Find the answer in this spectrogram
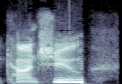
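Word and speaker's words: Khonshu: just don't believe the uh i'm never gonna pronounce his name right the moon knights sancho conshu thank you kanshu we don't believe kanchu because we just don't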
